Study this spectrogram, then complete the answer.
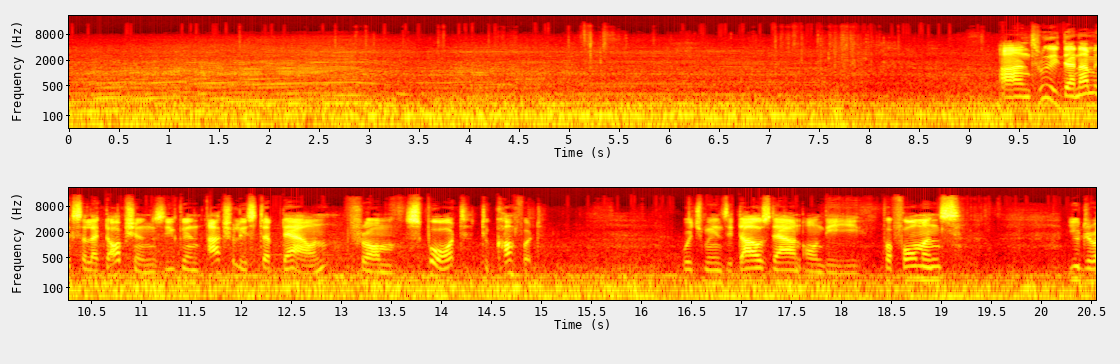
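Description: A car engine hums and tyres rumble steadily on the road.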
